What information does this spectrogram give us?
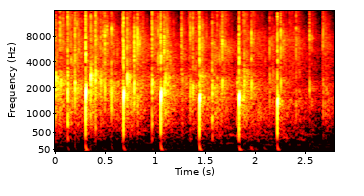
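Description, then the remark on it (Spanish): Audience applause: a dense patter of lighter clapping runs throughout, with six loud, sharp claps landing at a steady, even pace above it. No one speaks. “Amén, pueden aplaudir.”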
